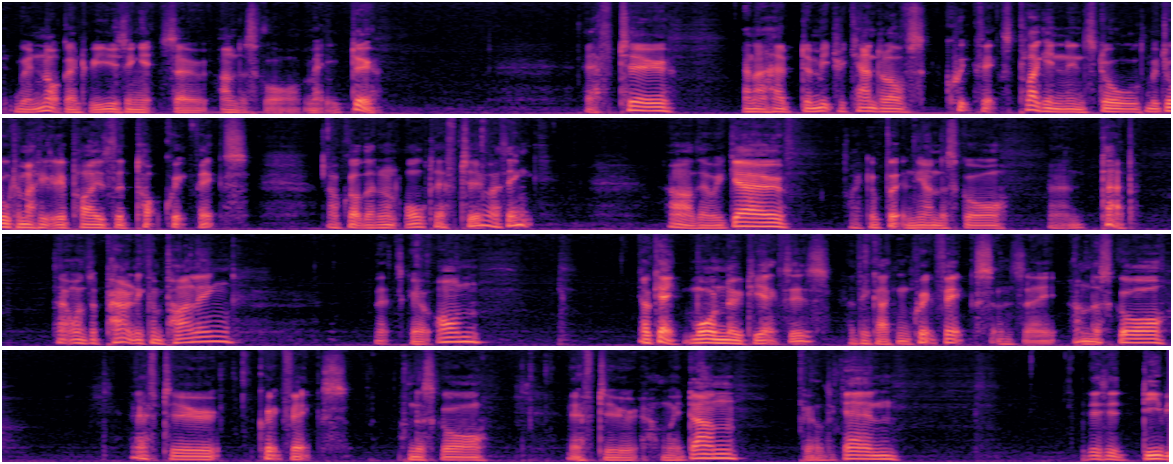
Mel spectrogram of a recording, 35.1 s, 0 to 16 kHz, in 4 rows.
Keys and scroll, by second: 4.3 F2, 12.2 F1, 20.6 super+F9, 23.9 F1, 27.1 F2, 30.2 F2, 32.3 super+F9.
